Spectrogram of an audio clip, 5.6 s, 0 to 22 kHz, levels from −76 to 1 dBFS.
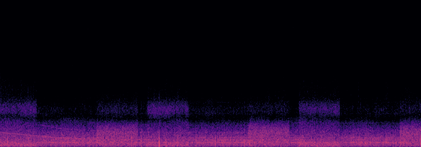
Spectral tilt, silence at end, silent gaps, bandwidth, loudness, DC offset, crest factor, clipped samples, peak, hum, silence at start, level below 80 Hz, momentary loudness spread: -4 dB/octave; 0 s; none; 19 kHz; -34 LUFS; under 0.1%; 24 dB; under 0.1%; -10 dBFS; none; 0 s; -60 dBFS; 2 LU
